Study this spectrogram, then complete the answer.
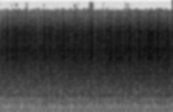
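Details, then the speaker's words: Rebuilt engine, Chevy Equinox / Buick Rendezvous family, after warm-up with fans running: light rapid ticking and chatter over a smooth idle; noise comes from the EGR valve. "all right guys we waited the fans have on right now that noise is actually coming from the EGR valve"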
